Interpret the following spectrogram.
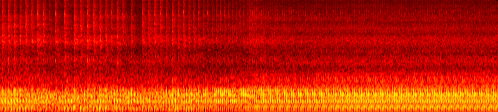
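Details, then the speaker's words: Snapper rear-engine rider, single-cylinder, test ride after a new deck belt and throttle cable repair, before the carb cleaning: chugs with slightly uneven beats, then the note shifts and wavers; owner suspects gunk in the carburetor. "um and what else throttle's working carb sounds like it's got a little bit of gunk in it"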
